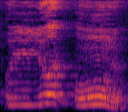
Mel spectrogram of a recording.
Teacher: ऊ कहते हैं तो हमारे होंठ आपस में स्पर्श होते हैं, इसलिए से ओष्ठ्य कहते हैं।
